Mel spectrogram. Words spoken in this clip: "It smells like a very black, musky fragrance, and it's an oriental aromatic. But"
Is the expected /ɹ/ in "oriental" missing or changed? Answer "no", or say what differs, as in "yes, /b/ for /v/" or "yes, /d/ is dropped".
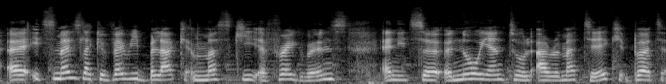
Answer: no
